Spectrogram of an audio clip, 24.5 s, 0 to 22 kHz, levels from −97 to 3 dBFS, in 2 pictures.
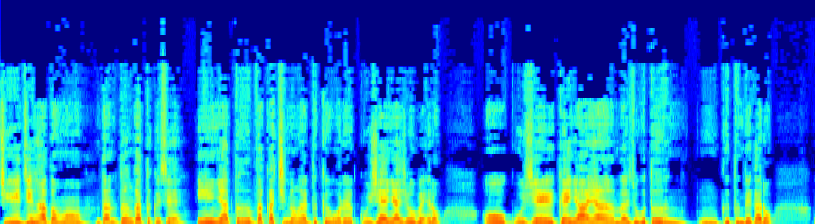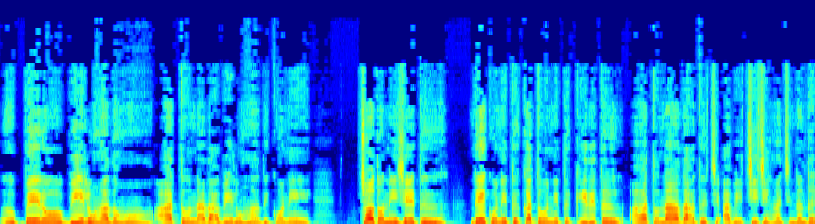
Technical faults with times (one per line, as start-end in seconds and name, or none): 0.00-24.46 transcoding between lossy codecs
